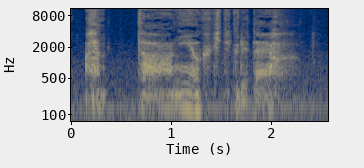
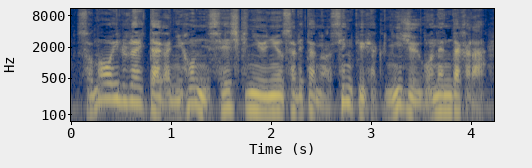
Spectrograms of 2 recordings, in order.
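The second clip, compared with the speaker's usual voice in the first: imitated enthusiast, high swooping pitch; excited rattling-off; 4 semitones higher than usual. Friend arguing the lighter's history, imitated excited rattling-off. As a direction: gush out the facts as his excited friend. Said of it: "お前、そうまくし立てたんだよ。".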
